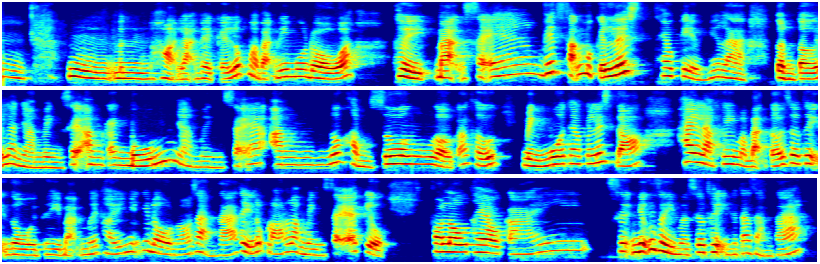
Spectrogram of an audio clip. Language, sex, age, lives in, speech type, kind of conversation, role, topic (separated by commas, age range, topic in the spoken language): Vietnamese, female, 30-34, Vietnam, conversation, podcast, host, Bạn làm gì để giảm lãng phí thực phẩm trong gia đình?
